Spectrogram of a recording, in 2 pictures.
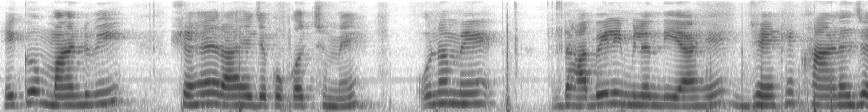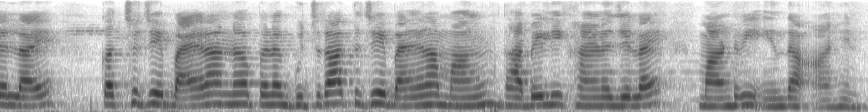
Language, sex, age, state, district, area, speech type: Sindhi, female, 18-30, Gujarat, Kutch, urban, spontaneous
